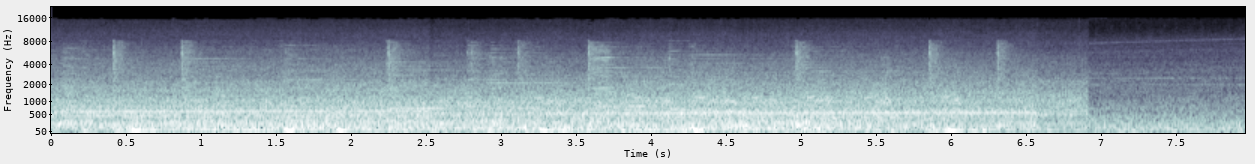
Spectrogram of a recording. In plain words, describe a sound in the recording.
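A car engine hums as a car drives along a road.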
